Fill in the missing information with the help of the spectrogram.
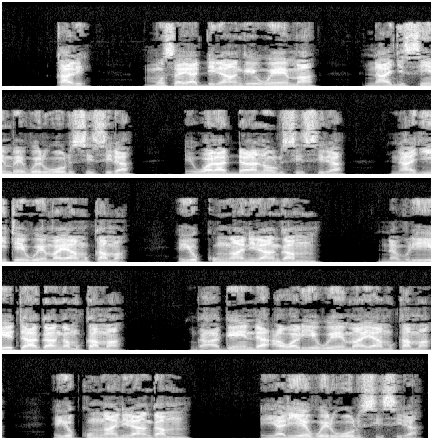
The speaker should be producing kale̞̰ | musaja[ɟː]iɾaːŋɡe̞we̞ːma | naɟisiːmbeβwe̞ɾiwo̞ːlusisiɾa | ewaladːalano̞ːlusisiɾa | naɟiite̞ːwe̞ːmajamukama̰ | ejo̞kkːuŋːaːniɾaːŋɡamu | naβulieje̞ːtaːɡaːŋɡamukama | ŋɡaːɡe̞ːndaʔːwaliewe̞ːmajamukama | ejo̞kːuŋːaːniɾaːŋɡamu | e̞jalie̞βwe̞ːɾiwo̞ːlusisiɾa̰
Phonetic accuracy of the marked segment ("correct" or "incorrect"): incorrect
